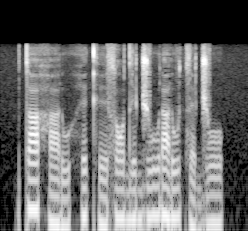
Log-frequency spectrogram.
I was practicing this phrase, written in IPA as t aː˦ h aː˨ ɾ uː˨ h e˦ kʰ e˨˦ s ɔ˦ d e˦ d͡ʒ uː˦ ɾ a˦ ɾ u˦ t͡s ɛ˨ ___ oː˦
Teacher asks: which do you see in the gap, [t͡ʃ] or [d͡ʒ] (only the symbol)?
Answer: d͡ʒ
